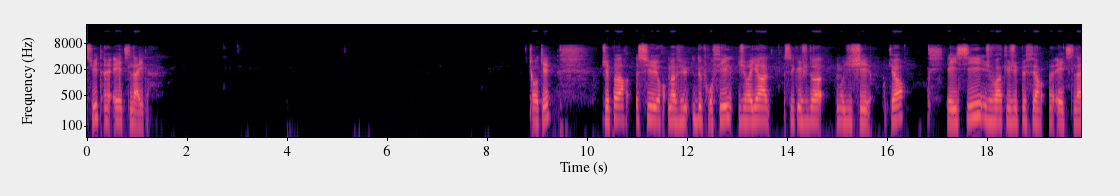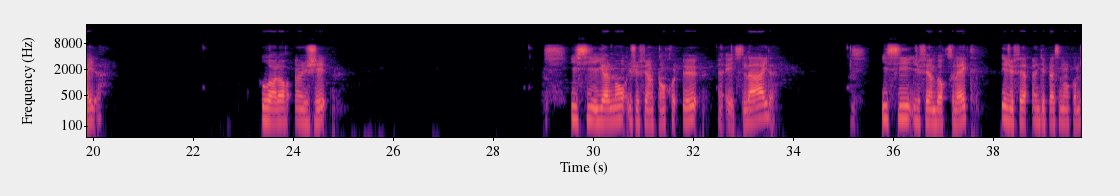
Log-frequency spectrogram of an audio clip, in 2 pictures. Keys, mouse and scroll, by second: 1.0 click, 1.8 click, 2.1 middle click, 2.8 middle click, 3.0 Tab, 3.1 middle click, 3.5 scroll down 3, 4.0 a, 4.3-5.2 scroll down 2, 5.2-8.2 middle drag, 9.4 KP_3, 11.7 ctrl+scroll down 3, 12.1-12.7 scroll up 4, 13.1-13.8 ctrl+scroll up 3, 13.8 right click, 14.1 Tab, 15.1 z, 16.3 right click, 16.6 b, 18.8 ctrl+e, 22.5 ctrl+z, 24.0 g, 29.3-30.0 shift+scroll down 3, 30.2 alt+right click, 31.2 ctrl+e, 35.8 right click, 36.2 b, 38.1 g.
